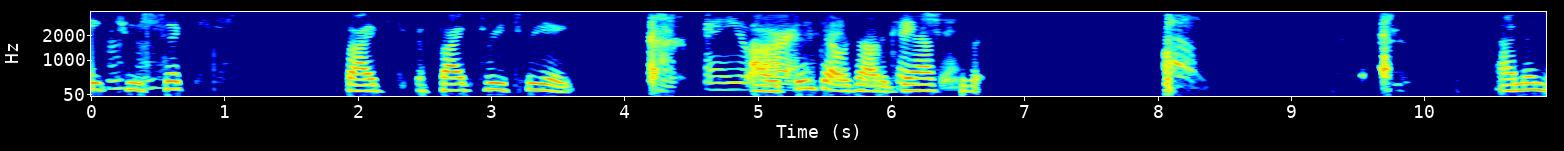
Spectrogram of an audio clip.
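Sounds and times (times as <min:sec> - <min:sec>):
speech: 0:00.0 - 0:01.0, 0:01.9 - 0:06.8, 0:10.6 - 0:10.9
person with a recurring allergy cough coughing: 0:04.2 - 0:04.6, 0:08.1 - 0:08.5, 0:09.4 - 0:09.9.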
